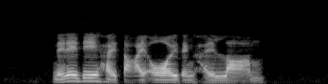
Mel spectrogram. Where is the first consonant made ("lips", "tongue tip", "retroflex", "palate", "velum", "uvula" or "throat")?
tongue tip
